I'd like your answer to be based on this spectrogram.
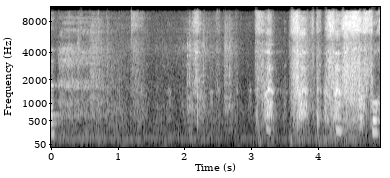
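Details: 17-year-old girl with severe stuttering since age 4, asked her name in front of strangers and a camera at the start of a three-day stuttering course, speaking French; stuttering with speech block.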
